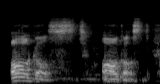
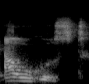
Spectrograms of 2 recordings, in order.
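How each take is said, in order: First: August starting with an O vowel. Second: August starting with "ow"; said as spelled. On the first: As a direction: say August as "o-gost". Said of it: "Ajá, como O". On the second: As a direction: say August as "au-gust", letter by letter. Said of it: "Se escribe August". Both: Shown as a demonstration.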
